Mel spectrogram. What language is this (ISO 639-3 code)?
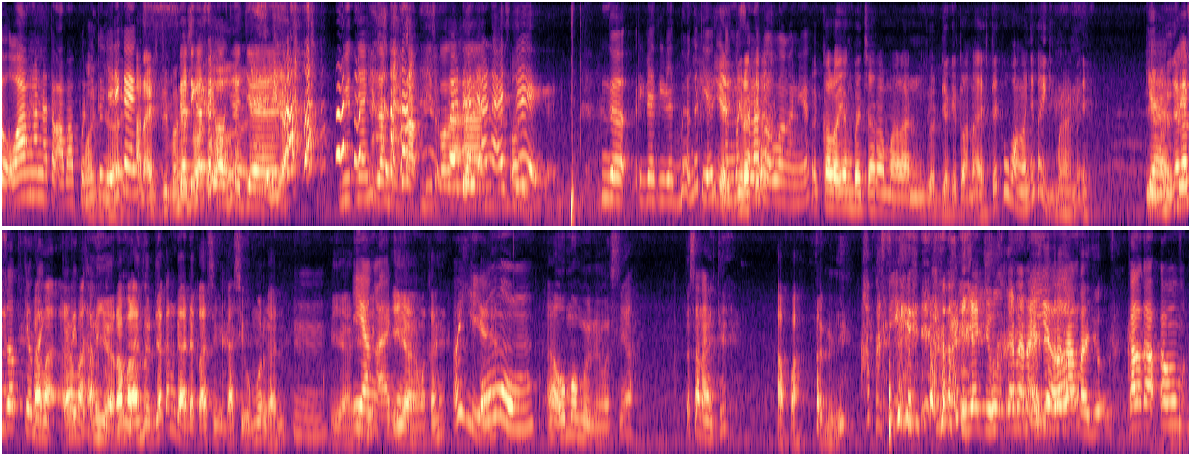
ind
